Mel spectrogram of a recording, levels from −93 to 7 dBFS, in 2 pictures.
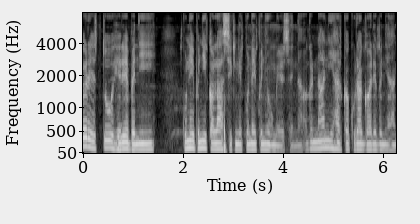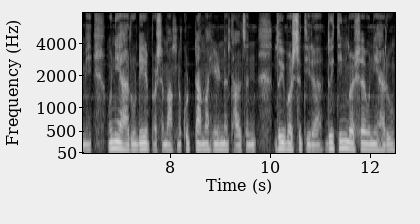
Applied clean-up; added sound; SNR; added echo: none; none; none; none.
